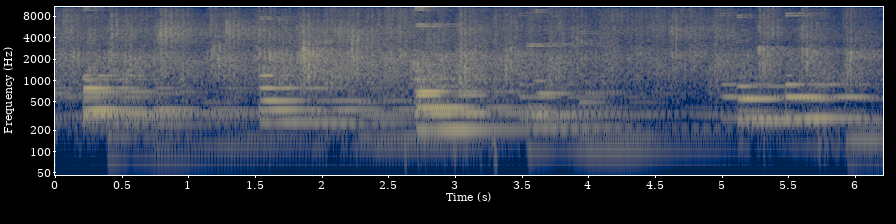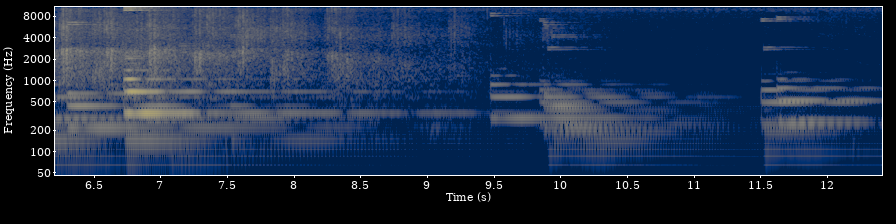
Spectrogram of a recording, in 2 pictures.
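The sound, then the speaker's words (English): A church audience, standing, claps for Jesus over loud sustained keyboard chords, the applause dense and steady for several seconds before thinning out as the music carries on alone. “Stand to your feet. Give Jesus a big hand clap.”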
